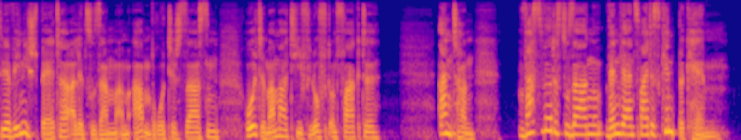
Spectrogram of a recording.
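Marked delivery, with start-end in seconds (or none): 5.5-9.1 high, tentative mother's voice; careful mother's question. A narrator's reading. Mother asking Anton about a sibling, careful. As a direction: broach the news carefully. Mother gently broaches a baby.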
